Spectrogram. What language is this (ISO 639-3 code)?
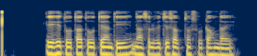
pan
